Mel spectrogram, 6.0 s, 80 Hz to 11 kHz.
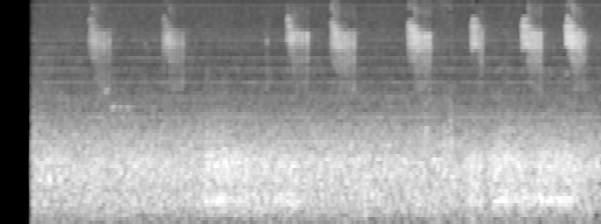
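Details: Long-tailed tits at Lake Tanzawa, Japan, on 16 March 2014 give thin, very high, short calls, about eight in six seconds at an uneven pace, over a steady rushing background like water or wind.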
